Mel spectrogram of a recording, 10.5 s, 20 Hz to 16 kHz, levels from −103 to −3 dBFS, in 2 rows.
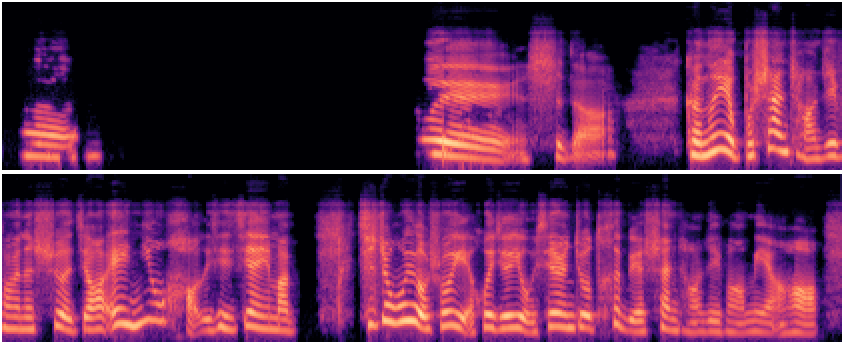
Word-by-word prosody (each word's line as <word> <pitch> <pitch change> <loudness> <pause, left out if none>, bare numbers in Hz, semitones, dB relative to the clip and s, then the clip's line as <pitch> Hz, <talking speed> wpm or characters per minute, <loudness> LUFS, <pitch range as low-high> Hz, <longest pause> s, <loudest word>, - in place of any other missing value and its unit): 嗯。 240 0 -4 2.0
对， 230 -10 +3
是 - - -7
的， - - -7 0.4
可 265 - +4
能 320 +7 +5
也 320 - +7
不 250 -2 -2
擅 390 +4 +4
长 240 -11 -5
这 255 +2 0
方 245 -1 -5
面 235 - -4
的 230 - -3
社 260 0 0
交。 225 +3 0
哎， 300 +7 +2
你 310 +5 0
有 390 -1 -5
好 - - -6
的 205 - -7
一 - - -8
些 250 -4 -4
建 280 +2 +3
议 235 - -2
吗？ 210 -1 0 0.4
其 310 - -2
实 380 - +4
我 370 - +4
有 380 - +6
时 260 - -9
候 295 - +3
也 - - +1
会 265 - +1
觉 245 - 0
得， 250 - +4
有 190 - +1
些 280 +9 +1
人 260 -2 +1
就 255 -2 +1
特 325 - -6
别 195 -7 -3
擅 205 +2 -4
长 180 -2 -11
这 190 - -7
方 180 -1 -10
面 185 -3 -6
哈， 170 -2 -2
245 Hz, 275 characters per minute, -22 LUFS, 205-280 Hz, 2.0 s, 也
